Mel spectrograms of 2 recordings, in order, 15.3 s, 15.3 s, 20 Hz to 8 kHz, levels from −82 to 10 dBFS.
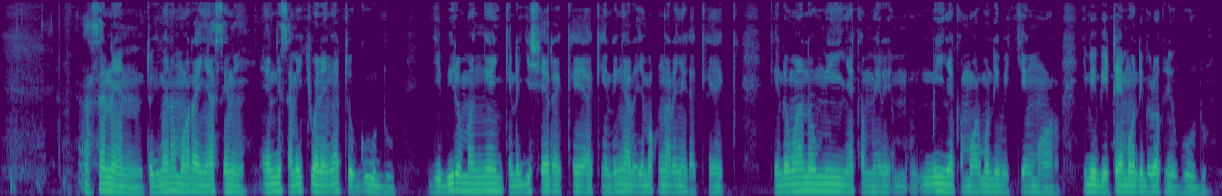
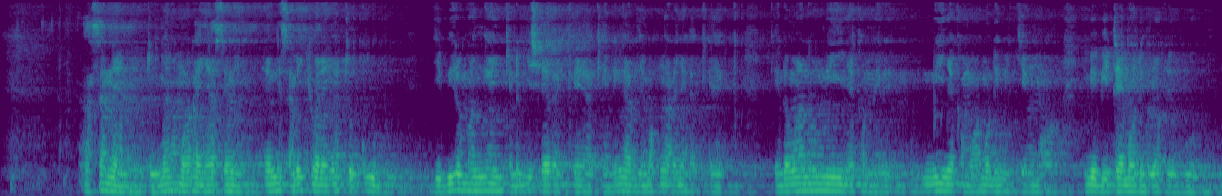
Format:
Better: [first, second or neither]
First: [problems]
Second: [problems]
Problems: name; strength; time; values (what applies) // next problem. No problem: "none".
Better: first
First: none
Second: room echo; dies away in 2.1 s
